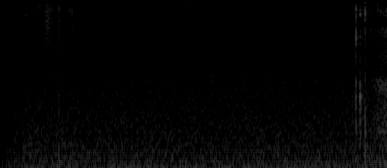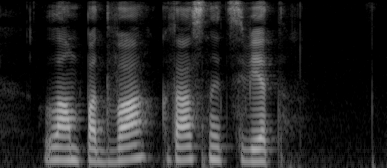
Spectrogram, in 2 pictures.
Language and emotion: Russian, neutral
